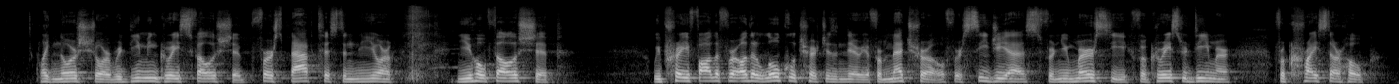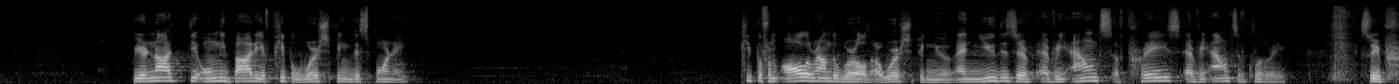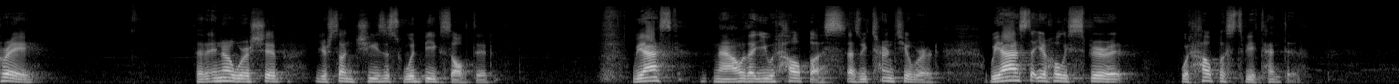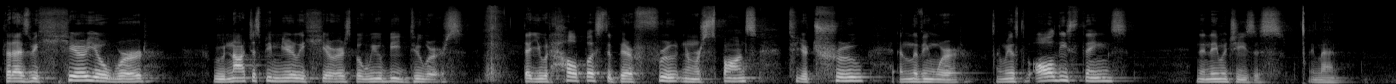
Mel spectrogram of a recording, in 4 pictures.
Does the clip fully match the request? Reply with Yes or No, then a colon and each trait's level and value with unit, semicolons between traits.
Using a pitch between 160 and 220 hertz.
No: medium, 140 Hz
